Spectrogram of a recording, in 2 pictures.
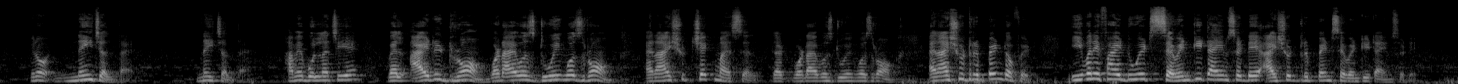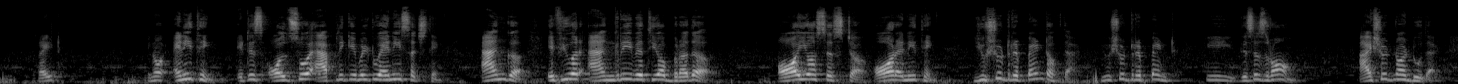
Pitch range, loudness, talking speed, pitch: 170-225 Hz, -31 LUFS, 205 wpm, 200 Hz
